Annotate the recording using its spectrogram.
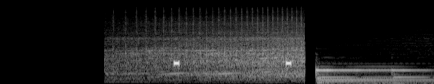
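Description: Channel logo sting: a static-like hiss with two short, loud beeps, cut off abruptly. Just after three seconds the song's intro begins with a held synth chord.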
